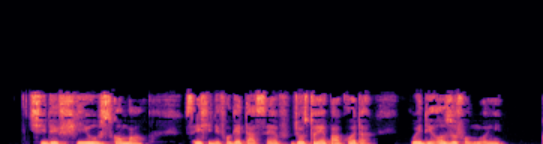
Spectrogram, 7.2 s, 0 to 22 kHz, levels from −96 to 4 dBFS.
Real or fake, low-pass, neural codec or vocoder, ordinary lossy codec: fake; 9.9 kHz; codec, 24 kHz, 0.9 kbps, WavTokenizer, medium speech release version 2; MP3, 32 kbps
